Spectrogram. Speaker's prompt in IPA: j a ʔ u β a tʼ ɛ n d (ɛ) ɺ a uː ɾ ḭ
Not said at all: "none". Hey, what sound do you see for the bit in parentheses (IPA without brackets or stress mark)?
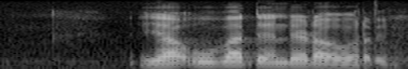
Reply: ɛ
